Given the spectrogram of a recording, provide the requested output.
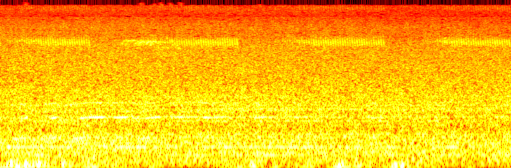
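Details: Quiet, steady low idle rumble with no ticking or puffing at the exhaust joints. The exhaust was refitted after a PTFE fuel hose swap and its joint leaks were sealed with sealant; a swab strand check shows it sealed and running normally.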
